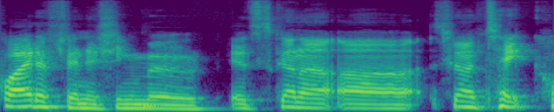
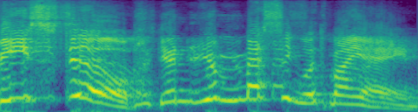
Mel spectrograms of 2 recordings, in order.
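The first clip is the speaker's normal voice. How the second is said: very high, swooping, shrill, loud yell; 5 dB louder than usual. Voicing Sturgeon during the fight: yelling Sturgeon's line.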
